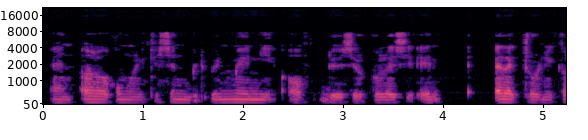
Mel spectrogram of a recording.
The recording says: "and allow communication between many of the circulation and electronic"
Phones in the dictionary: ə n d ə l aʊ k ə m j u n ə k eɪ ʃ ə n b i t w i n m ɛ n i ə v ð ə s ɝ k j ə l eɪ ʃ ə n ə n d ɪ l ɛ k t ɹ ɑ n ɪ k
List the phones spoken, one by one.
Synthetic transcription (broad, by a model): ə n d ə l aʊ k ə m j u n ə k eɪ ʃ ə n b i t w i n m ɛ n i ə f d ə s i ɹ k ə l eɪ s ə ə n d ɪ l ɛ k t ɹ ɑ n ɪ k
